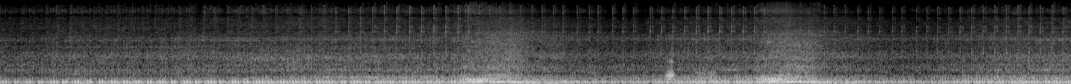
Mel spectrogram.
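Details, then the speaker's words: 1986 Honda GL1200 Goldwing cold after sitting about an hour at about 60°F, clicking fuel pump normal: low, even idle with two brief throttle blips and no knocking or missing; normal cold idle, though it is cold-natured and the carbs may need work. "But anyway, starts and runs great. It's definitely cold natured, so eventually I probably will have to go through the carbs."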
